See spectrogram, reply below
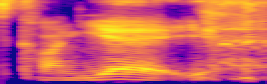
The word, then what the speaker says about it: Kanye: It's Kanye.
